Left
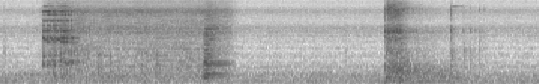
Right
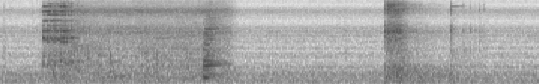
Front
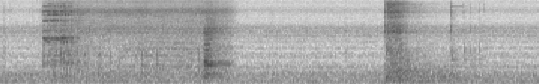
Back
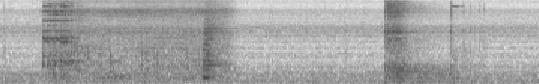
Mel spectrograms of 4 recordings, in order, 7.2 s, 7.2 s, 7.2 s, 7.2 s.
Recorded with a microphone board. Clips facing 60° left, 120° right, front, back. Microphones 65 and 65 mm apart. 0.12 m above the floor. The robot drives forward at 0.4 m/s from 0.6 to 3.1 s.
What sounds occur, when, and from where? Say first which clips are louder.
0.6 s dishes clattering: even, back 3 dB; 165° left, 1.7 m
2.7 s a snare drum: right 2 dB, back 1 dB; 135° right, 7.5 m
5.1 s a gunshot: even, back 3 dB; 170° left, 1.9 m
